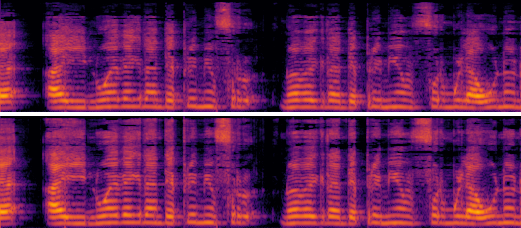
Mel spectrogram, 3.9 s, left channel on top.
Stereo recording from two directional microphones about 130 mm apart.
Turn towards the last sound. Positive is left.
turn(degrees=-20)  # may be behind; listen again after turning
